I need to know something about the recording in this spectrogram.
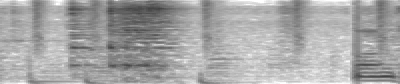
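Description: Wooden spatula stirring and scraping thick duck meat bhuna in a nonstick wok, with a few knocks of the spatula against the pan.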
